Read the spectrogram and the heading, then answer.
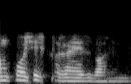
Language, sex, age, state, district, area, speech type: Urdu, male, 45-60, Uttar Pradesh, Rampur, urban, conversation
